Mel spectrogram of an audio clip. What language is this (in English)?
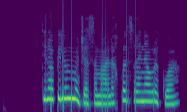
Pashto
